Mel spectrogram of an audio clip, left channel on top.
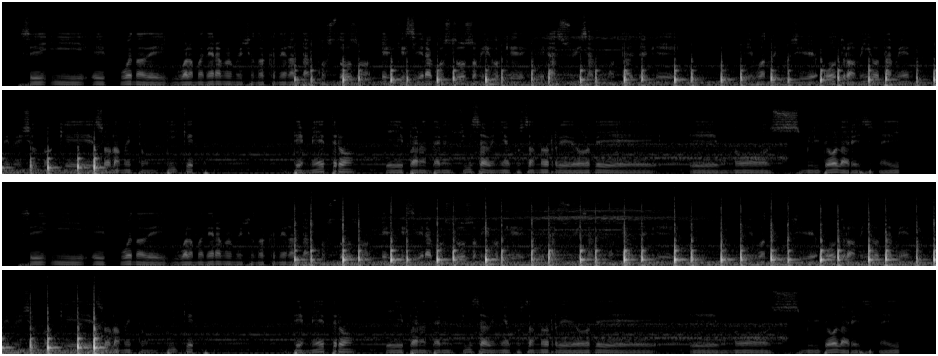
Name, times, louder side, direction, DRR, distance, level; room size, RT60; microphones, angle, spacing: voice 1, 0.2-11.3 12.3-12.9 13.2-15.9 16.2-18.3, left 2 dB, 25° left, 4.3 m, -51 dB
sound 1, 1.4-17.2, equal, ahead, 3.2 m, -63 dB
Crash cymbal, 2.3-8.1, right 7 dB, 40° right, 7.5 m, -61 dB
sound 2, 2.9-10.5, right 6 dB, 60° right, 0.4 m, -33 dB
head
